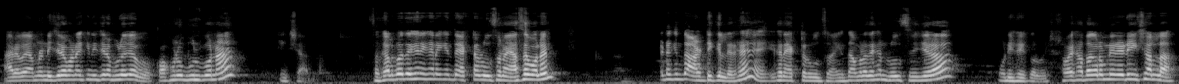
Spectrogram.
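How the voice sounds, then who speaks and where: This is a man with a notably high voice giving an online English grammar lesson. He keeps his students involved with repeated questions that he answers himself in a call-and-response pattern, and he drops English grammar terms into his talk. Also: racing. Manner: often says "inshallah" and "dear brothers and sisters". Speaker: English teacher.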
